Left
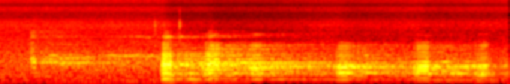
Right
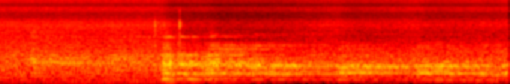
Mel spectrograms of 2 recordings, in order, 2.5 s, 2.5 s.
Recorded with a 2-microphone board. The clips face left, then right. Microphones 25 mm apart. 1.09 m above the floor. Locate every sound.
0.2 s laughter: 35° left (ahead or behind), 1.7 m; by 2.5 s 80° left, 1.8 m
